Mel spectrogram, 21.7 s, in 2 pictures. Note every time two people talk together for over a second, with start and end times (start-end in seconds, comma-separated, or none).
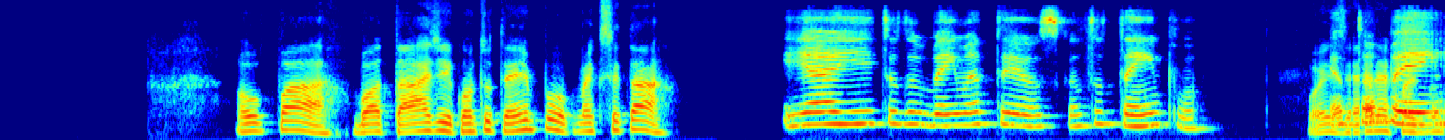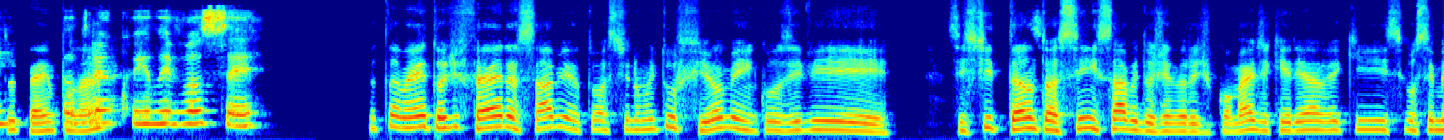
9.9-11.7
